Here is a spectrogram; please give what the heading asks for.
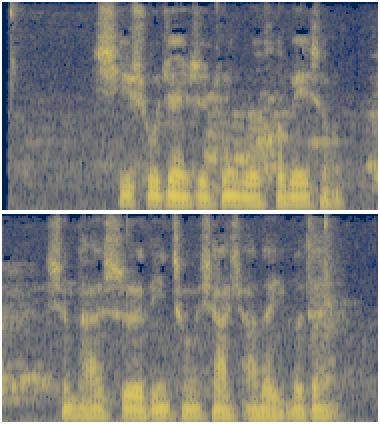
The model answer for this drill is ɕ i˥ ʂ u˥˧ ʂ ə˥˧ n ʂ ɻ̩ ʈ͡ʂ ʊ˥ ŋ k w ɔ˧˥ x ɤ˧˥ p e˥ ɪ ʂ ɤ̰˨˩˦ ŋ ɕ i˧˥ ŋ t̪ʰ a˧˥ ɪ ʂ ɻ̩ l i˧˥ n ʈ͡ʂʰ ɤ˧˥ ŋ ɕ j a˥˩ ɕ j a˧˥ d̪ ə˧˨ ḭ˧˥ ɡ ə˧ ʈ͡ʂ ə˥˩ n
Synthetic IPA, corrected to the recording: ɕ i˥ ʂ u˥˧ ʈ͡ʂ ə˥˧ n ʂ ɻ̩ ʈ͡ʂ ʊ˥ ŋ k w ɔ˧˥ x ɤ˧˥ p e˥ ɪ ʂ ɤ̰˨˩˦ ŋ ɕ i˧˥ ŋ t̪ʰ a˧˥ ɪ ʂ ɻ̩ l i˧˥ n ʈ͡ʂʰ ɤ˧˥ ŋ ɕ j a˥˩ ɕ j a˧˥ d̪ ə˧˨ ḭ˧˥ ɡ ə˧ ʈ͡ʂ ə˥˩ n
